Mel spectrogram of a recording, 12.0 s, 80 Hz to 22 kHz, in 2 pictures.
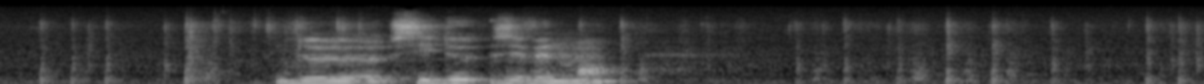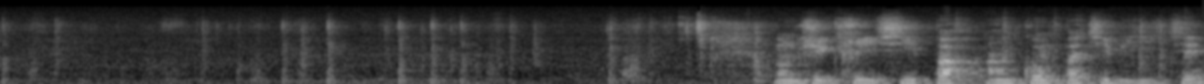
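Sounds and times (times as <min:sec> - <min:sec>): faint low hum: 0:00.0 - 0:12.0
pen scratching on paper: 0:04.0 - 0:09.4.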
